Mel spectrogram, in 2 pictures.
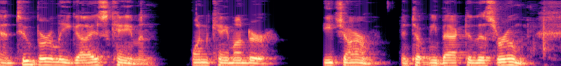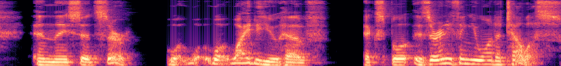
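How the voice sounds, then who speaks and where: A man's medium-pitched voice with a Canadian accent, moderate pace and very wide pitch swings. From Canada. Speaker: spine researcher and professor. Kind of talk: casual interview chat. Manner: halting.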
